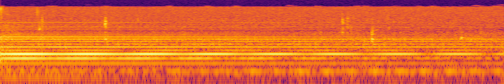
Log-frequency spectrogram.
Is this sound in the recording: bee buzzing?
no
